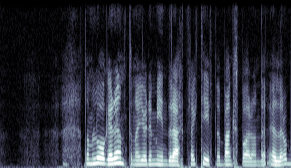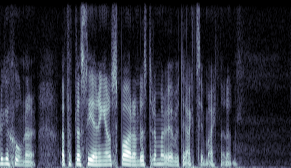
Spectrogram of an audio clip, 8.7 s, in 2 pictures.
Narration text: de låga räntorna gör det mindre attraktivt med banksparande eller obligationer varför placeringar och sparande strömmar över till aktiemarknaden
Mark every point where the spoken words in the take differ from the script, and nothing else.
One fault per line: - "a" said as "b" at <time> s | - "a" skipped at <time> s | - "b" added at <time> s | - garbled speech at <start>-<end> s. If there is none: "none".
none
